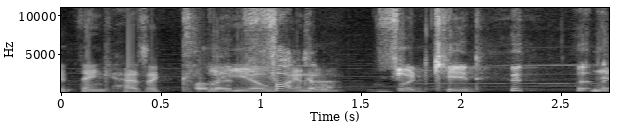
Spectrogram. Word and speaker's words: Woodkid: I'm going to guess VKid and Lugvig Forsel for Death Stranding 2 on the beach. I love that you got the one wrong right. It's Woodkid. Yeah, I was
